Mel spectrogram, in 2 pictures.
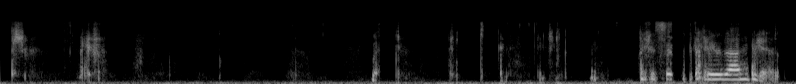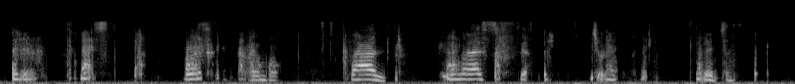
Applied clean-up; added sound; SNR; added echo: neural diffusion model UNIVERSE++.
